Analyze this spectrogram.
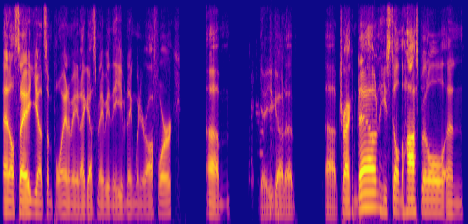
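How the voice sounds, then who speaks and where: Male game master, low clear voice, casual halting improvised narration, slightly dull recording. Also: steady tone, fairly bright tone.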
